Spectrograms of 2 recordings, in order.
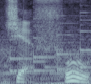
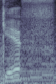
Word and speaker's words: GIF: like to argue that the only people who say hydrogen are the same people who pronounce gif as jiff did i just state my stance on that non-issue yes i did it is not jif it is gif and it is not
